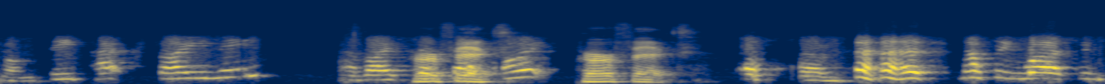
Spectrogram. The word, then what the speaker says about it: Deepak Saini: today we have oh I don't want to get your name on Deepak sign in perfect perfect nothing worse than getting somebody's name wrong and Deepak is an anti-aging coach and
